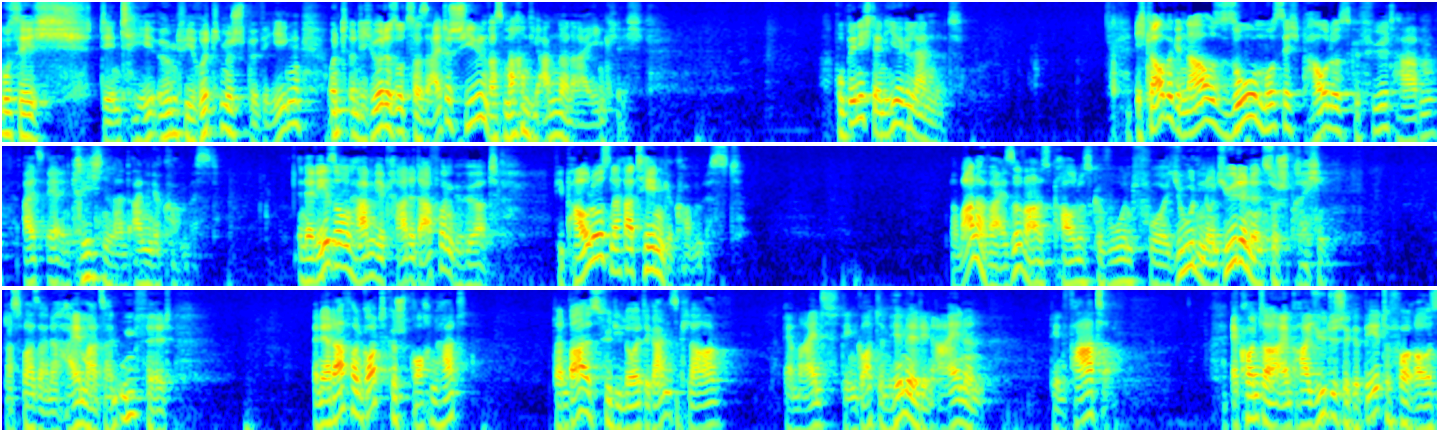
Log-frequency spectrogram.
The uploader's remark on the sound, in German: Predigt zum Bittgottesdienst am Mittwoch vor Christi Himmelfahrt 2023 in Beinrode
